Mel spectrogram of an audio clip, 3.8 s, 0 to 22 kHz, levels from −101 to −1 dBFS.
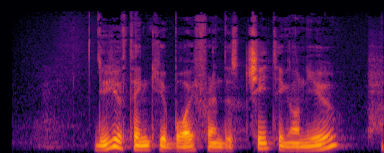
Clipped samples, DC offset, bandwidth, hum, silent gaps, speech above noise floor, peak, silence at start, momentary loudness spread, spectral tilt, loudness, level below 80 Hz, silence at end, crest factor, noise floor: under 0.1%; under 0.1%; 15.5 kHz; none; none; 36 dB; -8 dBFS; 0.95 s; 6 LU; -6 dB/octave; -27 LUFS; -72 dBFS; 0 s; 20 dB; -62 dBFS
